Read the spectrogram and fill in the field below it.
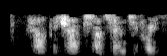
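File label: Police Patrol Dispatch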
